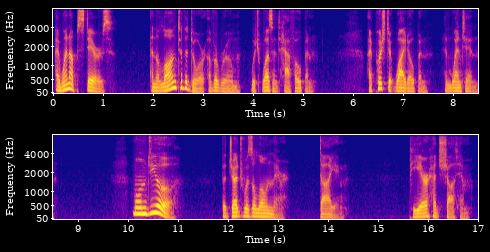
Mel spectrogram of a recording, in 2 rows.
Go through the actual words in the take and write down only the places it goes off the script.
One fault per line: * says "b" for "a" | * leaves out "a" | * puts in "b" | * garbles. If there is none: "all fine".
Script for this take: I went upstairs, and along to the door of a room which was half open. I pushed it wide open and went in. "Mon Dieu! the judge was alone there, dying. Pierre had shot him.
* says "wasn't" for "was"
